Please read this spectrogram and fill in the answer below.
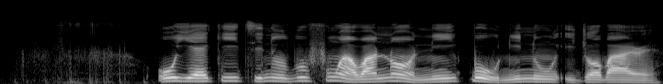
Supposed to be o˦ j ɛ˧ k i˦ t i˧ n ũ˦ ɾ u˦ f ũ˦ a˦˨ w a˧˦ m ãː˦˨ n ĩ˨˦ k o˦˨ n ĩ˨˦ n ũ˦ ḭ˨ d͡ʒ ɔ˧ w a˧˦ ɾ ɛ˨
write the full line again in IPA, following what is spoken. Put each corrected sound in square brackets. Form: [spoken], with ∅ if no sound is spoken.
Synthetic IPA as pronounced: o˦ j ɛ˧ k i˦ t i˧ n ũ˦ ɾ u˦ f ũ˦ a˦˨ w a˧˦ [n] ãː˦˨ n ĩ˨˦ [k͡p] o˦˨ n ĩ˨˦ n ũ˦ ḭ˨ d͡ʒ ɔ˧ [b] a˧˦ ɾ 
